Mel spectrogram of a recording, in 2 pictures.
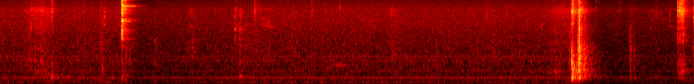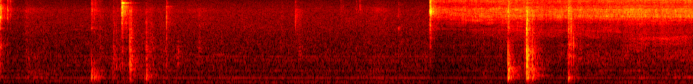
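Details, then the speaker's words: Kodak Retinette IIB camera during servicing: steady even buzz from the self-timer escapement for about ten seconds before the final click; self-timer running down properly. "Yeah, it's running down. It's good. That That That sounds very good."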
